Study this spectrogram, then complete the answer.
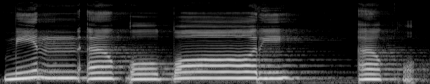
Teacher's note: Karena nun sukun bertemu dengan huruf halqi atau tenggorokan yaitu hamzah. Cara bacanya nun dibaca jelas. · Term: izhar halqi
